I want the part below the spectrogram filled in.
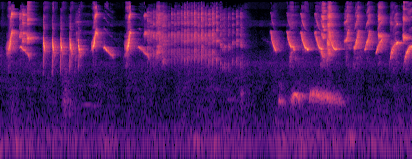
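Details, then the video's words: Long-tailed shrike sound used as a lure for shrikes: a fast, high chattering song of varied sharp notes in quick bursts, with a brief lower whistled phrase and a pause midway. "Suara PENTET buat mancing burung penten macet"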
